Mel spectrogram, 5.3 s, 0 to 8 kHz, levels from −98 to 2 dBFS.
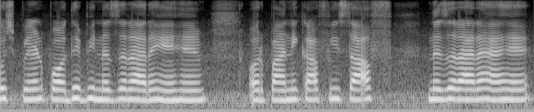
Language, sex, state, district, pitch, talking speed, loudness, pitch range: Hindi, female, Jharkhand, Garhwa, 235 Hz, 180 wpm, -14 LUFS, 230-240 Hz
